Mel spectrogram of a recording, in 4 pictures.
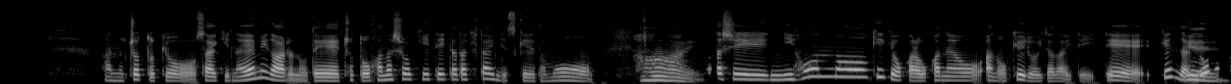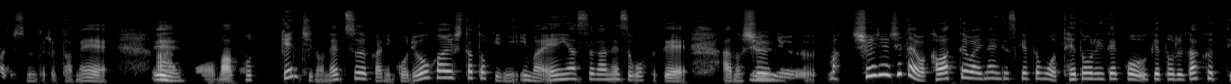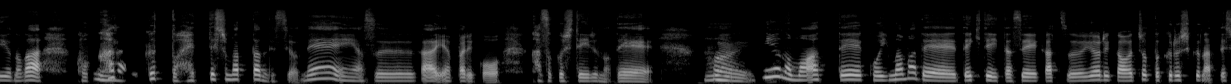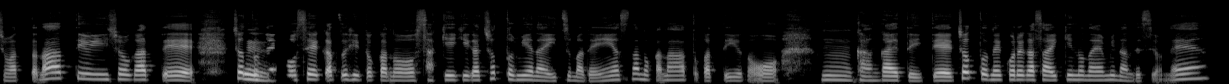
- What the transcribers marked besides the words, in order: none
- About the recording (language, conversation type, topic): Japanese, advice, 収入が減って生活費の見通しが立たないとき、どうすればよいですか？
